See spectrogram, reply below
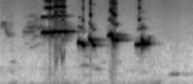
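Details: Oriental magpie-robin singing a short lure phrase to draw other magpie-robins into song: a long steady high whistle, then four loud, slurred, falling whistled notes in quick succession.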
